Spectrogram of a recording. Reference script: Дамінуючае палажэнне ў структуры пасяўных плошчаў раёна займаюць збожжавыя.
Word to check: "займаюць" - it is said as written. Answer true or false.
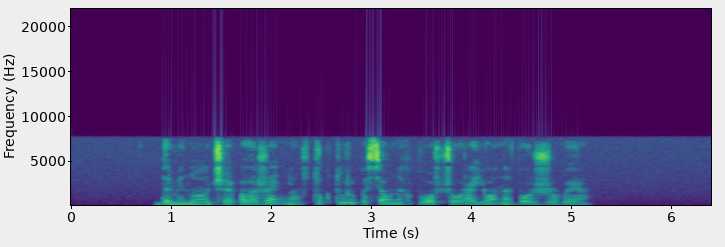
false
